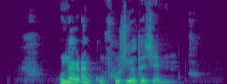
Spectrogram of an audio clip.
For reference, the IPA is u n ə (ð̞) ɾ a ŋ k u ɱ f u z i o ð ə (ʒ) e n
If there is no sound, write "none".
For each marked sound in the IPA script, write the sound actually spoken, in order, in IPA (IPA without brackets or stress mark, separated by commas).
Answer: ɣ̞, ʒ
